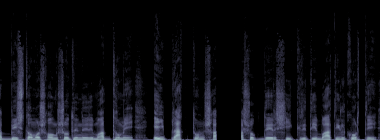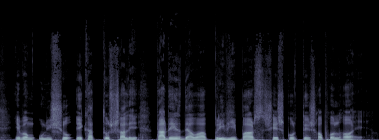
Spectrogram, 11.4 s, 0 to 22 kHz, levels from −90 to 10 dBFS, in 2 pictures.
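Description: At 3.23 s, right after "সংশোধনীর মাধ্যমে এই প্রাক্তন", the speech drops into silence for about 0.39 s, a rebuffering stall. The player ran dry of downloaded audio and waited for more before carrying on. It resumes at 3.62 s with "স্বীকৃতি বাতিল করতে এবং", picking up exactly where it left off. That is what separates it from a dropout or packet loss: no sound is skipped, the gap only adds time.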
